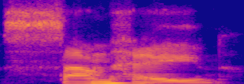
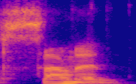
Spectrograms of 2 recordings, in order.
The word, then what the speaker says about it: Samhain: okay the correct answer i don't know how to pronounce it is samhain or salmon salmon not salmon this is someone everybody in the chat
